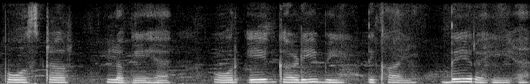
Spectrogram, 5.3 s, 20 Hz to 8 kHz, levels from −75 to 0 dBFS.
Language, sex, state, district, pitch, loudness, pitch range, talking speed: Hindi, female, Punjab, Fazilka, 215 Hz, -15 LUFS, 205-225 Hz, 125 wpm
